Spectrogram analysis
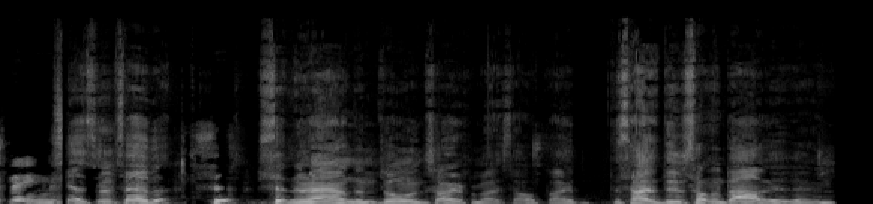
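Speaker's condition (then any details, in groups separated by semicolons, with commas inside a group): Cerebral palsy; speech affected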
